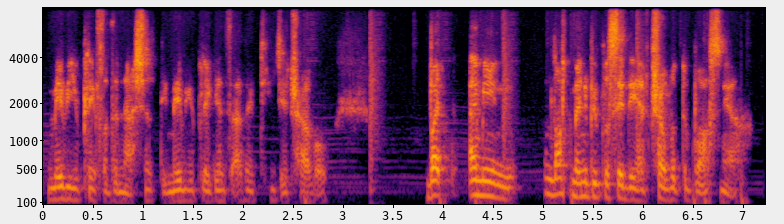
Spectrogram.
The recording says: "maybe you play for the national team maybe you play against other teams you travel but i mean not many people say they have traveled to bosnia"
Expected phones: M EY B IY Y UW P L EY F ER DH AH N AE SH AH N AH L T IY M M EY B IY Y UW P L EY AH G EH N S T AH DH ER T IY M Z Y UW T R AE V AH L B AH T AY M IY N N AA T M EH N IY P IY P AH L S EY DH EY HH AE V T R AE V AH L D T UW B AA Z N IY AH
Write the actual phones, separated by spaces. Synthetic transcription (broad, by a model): M EY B IY Y UW P L EY F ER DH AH N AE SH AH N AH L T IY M M EY B IY Y UW P L EY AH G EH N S AA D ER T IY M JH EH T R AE V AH L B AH T AY M IY N N AA T M EH N IY P IY P AH L S EY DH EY HH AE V T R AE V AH L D T UW B AA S N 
